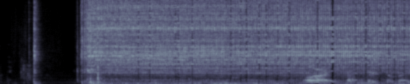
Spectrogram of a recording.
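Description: Large pegged prize wheel spun hard about a second in, its pegs clattering in a fast, steady ratcheting as it whirls at full speed.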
